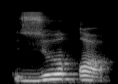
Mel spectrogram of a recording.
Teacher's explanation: For dhamma, circle your lips and attach it with qaf. Qaf will get qalqala. Zuqa. For dhamma, make sure you circle your lips very well, if you want to see your lips with your eyes, you will be able to see when you are creating dhamma.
